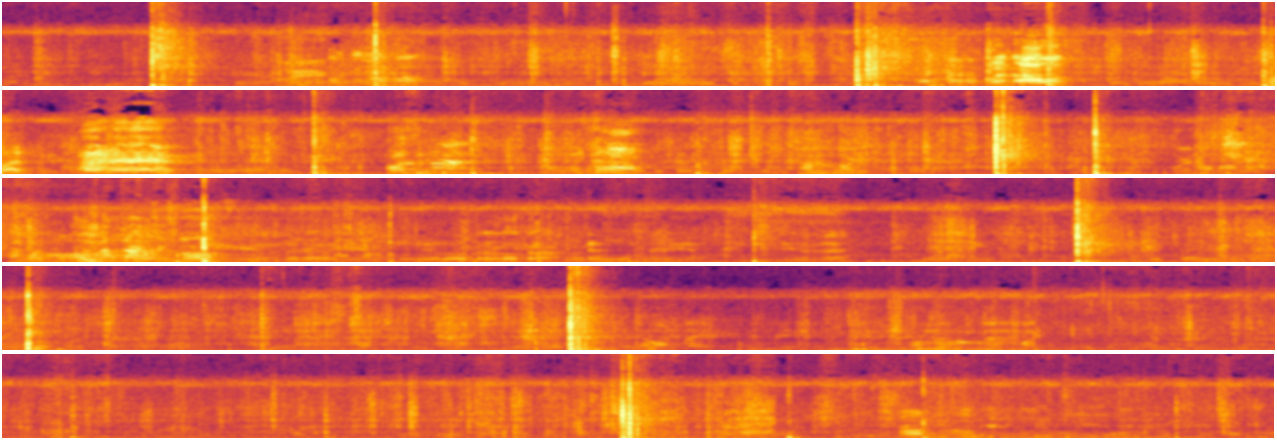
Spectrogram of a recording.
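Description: Outdoor volleyball rally: a volleyball slapped by players' hands and forearms, sharp single hits a few seconds apart, with players shouting and talking in between.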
